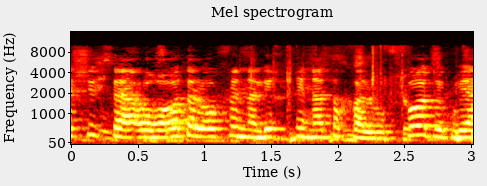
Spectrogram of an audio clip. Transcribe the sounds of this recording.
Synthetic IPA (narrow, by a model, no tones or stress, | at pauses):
ʃitaoʁotalo̞fe̞naliχχinat̪haχalufo̞tvekbi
